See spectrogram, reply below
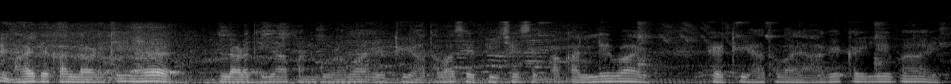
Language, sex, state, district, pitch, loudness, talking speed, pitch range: Bhojpuri, male, Uttar Pradesh, Gorakhpur, 115 Hz, -31 LUFS, 120 wpm, 110-120 Hz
